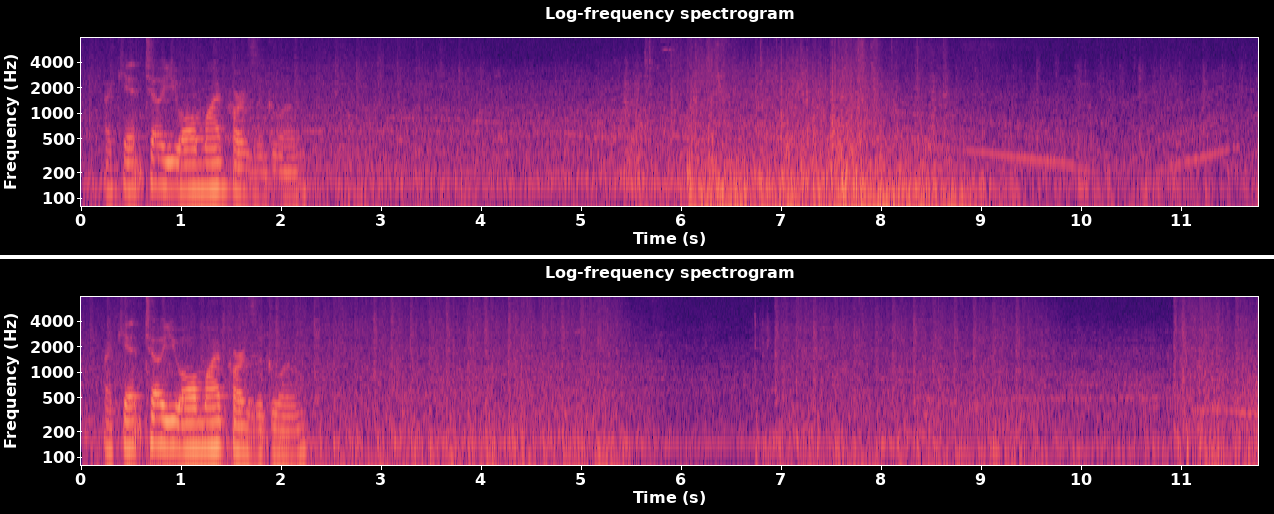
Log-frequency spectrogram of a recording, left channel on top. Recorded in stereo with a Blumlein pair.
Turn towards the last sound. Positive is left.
turn(degrees=-15)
